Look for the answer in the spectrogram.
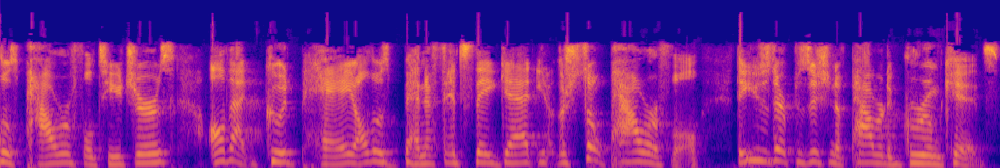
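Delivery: mocking, put-on sarcastic tone. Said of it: "Anna's mocking and faux sarcastic tone".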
